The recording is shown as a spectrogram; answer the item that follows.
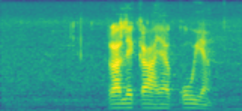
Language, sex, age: Tsonga, male, 21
